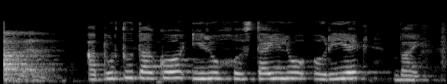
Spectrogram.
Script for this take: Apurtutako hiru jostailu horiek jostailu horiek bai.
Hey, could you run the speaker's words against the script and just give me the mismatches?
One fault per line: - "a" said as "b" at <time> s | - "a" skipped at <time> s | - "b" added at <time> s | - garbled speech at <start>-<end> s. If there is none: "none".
- "jostailu horiek" skipped at 3.7 s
